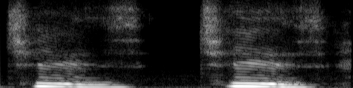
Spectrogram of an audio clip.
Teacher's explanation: No inglês britânico, eles não pronunciam o R, eles prolongam mais a vogal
